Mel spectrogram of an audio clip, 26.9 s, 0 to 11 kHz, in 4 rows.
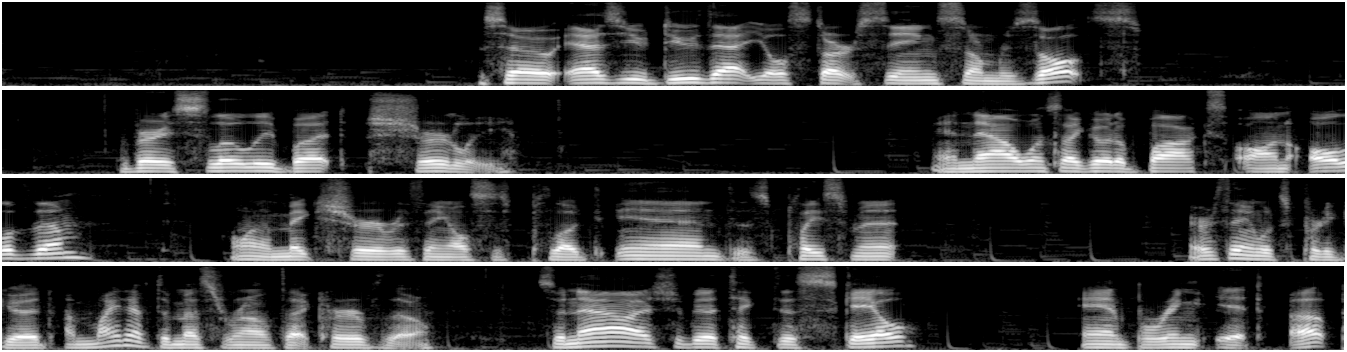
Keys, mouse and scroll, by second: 1.3 middle click, 2.1 click, 3.5 middle click, 4.9-6.1 drag, 6.5 middle click, 8.0-9.5 drag, 9.5 middle click, 10.9 click, 13.7 middle click, 13.8-14.6 scroll down 4, 14.5 middle click, 15.1 scroll down 1, 15.2 scroll up 2, 15.6-19.8 middle drag, 20.2-21.8 middle drag, 22.0 middle click, 22.4-23.0 scroll up 4, 23.0 middle click, 24.1-26.8 drag.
